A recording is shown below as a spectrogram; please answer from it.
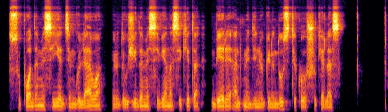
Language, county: Lithuanian, Vilnius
